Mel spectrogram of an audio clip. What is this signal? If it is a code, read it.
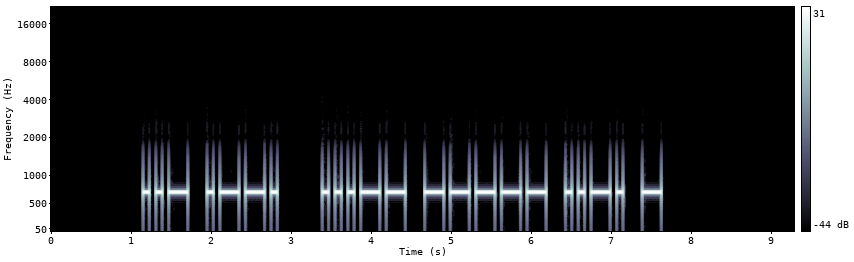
Morse code, heard as a keyed tone, about 15 wpm, 700 Hz. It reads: UP 30FT
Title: Common QSO Phrases 15wpm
